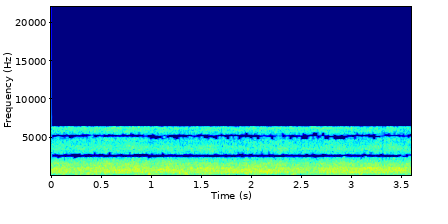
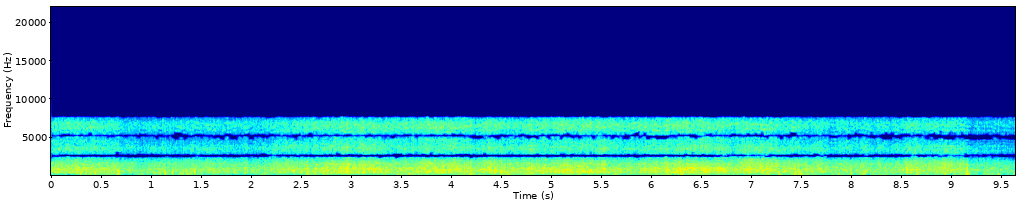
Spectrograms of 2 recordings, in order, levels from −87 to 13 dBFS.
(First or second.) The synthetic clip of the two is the second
